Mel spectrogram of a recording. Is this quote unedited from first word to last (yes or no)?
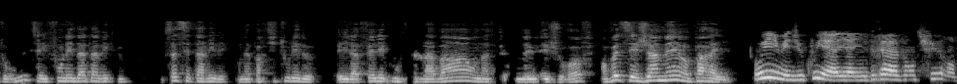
no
